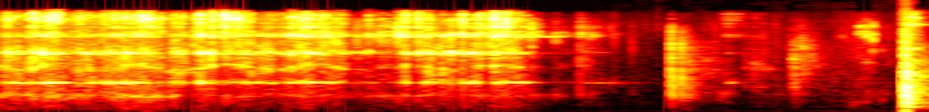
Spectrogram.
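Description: Numbered lots rattle and clink as they are stirred in a box for a draw at a council meeting, a busy metallic jangle for about three seconds, then a few sparse clicks and a sharp knock at the close.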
